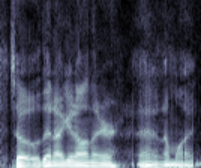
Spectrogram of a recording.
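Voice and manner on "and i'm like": ordinary delivery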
